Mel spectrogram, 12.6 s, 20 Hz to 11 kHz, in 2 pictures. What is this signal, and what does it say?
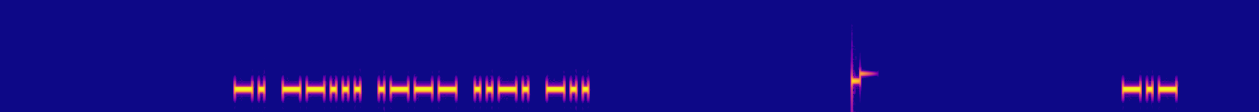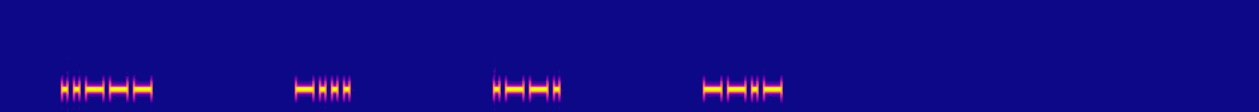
Morse code, heard as a keyed tone, about 38 wpm, spaced as for 17 wpm, 700 Hz. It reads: N7JFD K2BPQ
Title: USA Call Signs - 5 Characters - 8x Character Spacing - 40wpm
